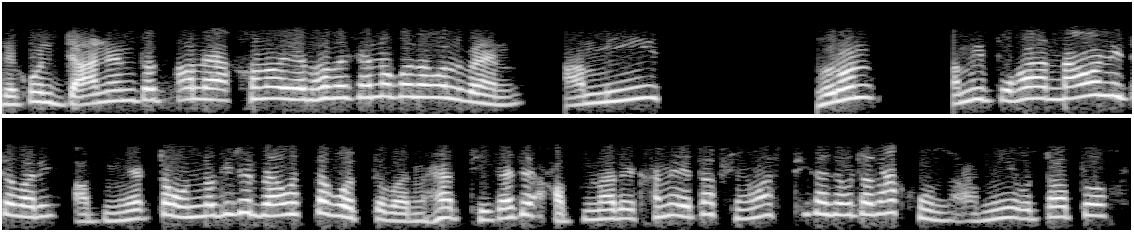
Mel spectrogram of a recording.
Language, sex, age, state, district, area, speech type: Bengali, male, 18-30, West Bengal, Purba Medinipur, rural, conversation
